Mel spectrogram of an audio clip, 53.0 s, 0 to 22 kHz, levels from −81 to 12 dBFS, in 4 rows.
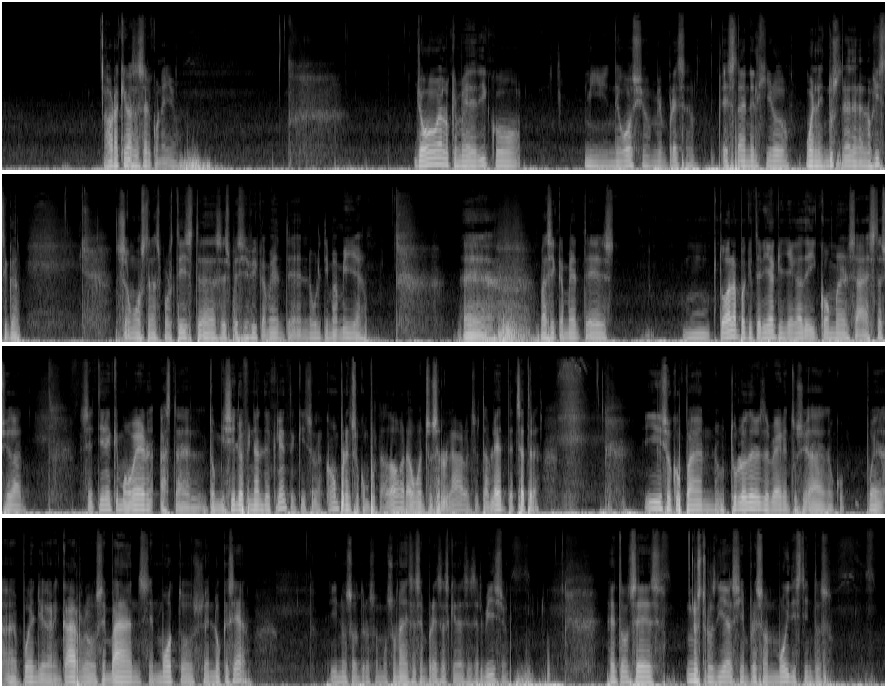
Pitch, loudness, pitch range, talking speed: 110 Hz, -20 LUFS, 105-120 Hz, 130 wpm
